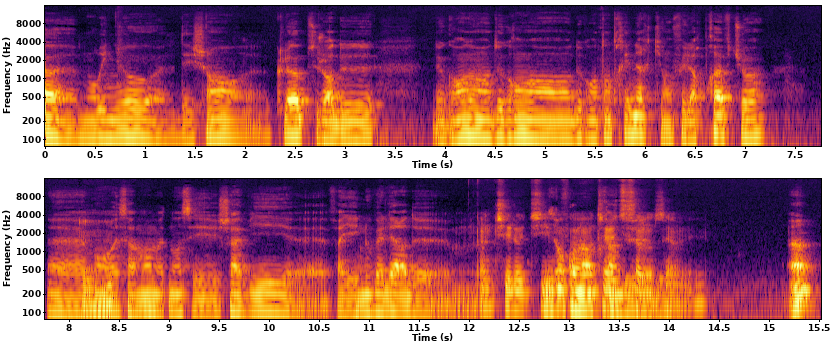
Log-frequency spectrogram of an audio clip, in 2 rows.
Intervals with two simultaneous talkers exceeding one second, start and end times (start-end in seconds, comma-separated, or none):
12.7-14.1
